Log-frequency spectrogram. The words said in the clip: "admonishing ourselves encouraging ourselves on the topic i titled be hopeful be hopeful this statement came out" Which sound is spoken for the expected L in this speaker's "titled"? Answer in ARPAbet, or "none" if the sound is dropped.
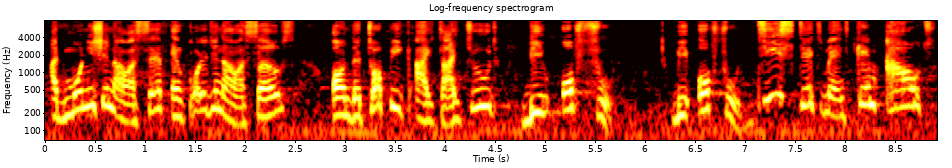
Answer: none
